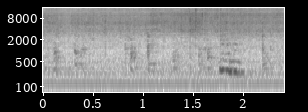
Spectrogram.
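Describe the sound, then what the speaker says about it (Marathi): Cabbage, capsicum and spring onions stir-fried for veg hakka noodles hiss in a loud, steady sizzle, with occasional scrapes of a spatula stirring the pan. "सगळ्या भाज्या आता आपण घालून घेतलेल्या आहेत, छान हलवून घेऊया"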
